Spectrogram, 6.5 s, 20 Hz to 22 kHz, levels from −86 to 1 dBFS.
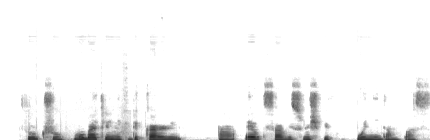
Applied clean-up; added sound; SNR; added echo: neural mask model DeepFilterNet 3.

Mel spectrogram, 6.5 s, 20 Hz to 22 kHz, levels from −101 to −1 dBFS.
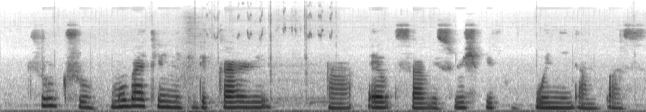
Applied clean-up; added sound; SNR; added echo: none; Printer; 15 dB; none.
